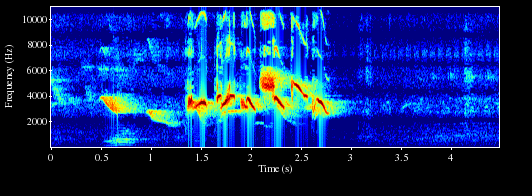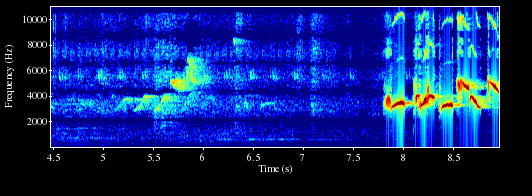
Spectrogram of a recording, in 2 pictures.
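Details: Papa-capim baiano (Sooretama seedeater) singing while sunbathing: a quick burst of high, twittering, warbled notes that slide up and down, a pause with faint background hum, then another fast chattering phrase.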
